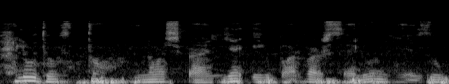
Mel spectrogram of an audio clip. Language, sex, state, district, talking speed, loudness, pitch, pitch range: Hindi, male, Bihar, Bhagalpur, 135 wpm, -28 LUFS, 110 Hz, 100-120 Hz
